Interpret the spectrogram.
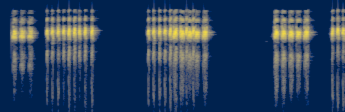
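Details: Blue-crowned hanging parrot in an active training recording for cage birds: bursts of very high, shrill, rapid chipping notes, four to ten per burst, separated by short silent gaps, with no other sounds.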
